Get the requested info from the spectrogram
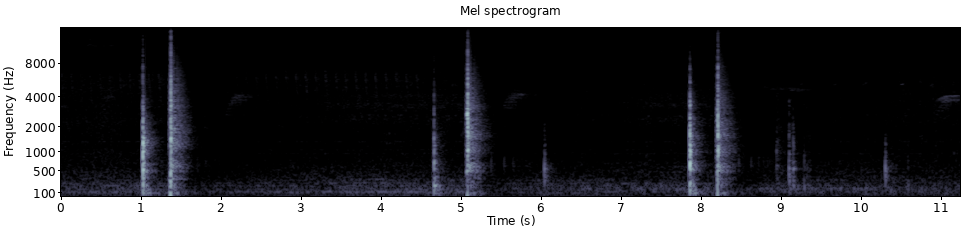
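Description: A carving gouge is struck on its handle, driving it straight down into the wood to set in the curved cuts. The knocks are sharp and come in three loud pairs a few seconds apart, followed by a few lighter taps near the end.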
